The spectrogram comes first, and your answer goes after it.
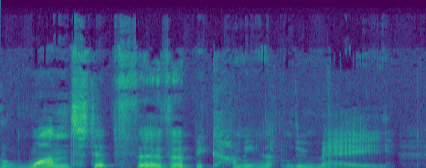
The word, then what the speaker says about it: Lumet: But yeah, Pawnbroker Blu-ray, and then it's called One Step Further Becoming Lumet. Which I assume is how you pronounce his surname, because it's French.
